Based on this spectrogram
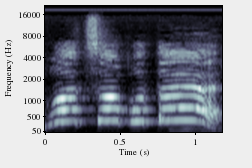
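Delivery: high, comic wondering tone. Describing comedians to the others, doing a Jerry Seinfeld impression. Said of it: "So Seinfeld is the normal guy".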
